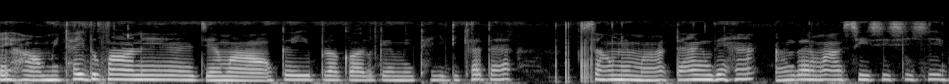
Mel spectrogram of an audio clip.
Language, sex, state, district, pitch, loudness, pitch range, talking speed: Chhattisgarhi, female, Chhattisgarh, Raigarh, 215 Hz, -16 LUFS, 200-220 Hz, 125 wpm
